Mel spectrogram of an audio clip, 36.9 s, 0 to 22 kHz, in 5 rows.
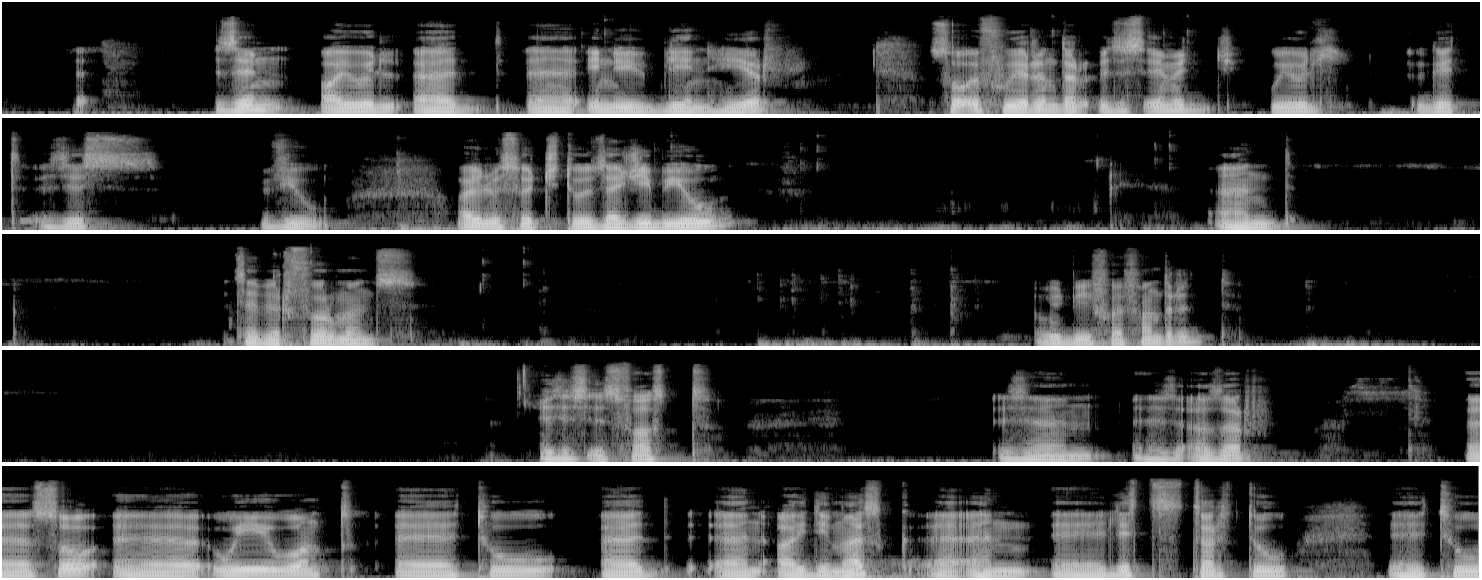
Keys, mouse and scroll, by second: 2.9 click, 5.1 click, 6.4 click, 7.2 scroll down 1, 7.8-8.5 scroll down 4, 10.6 click, 12.0-13.7 scroll down 19, 13.1 click, 14.8-15.7 scroll down 2, 15.7-16.2 scroll down 1, 16.2 click, 16.2-17.0 scroll down 2, 17.0 scroll down 1, 17.2 shift+click, 21.7 F12, 26.9-29.8 scroll down 2, 30.6-33.5 scroll up 1.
